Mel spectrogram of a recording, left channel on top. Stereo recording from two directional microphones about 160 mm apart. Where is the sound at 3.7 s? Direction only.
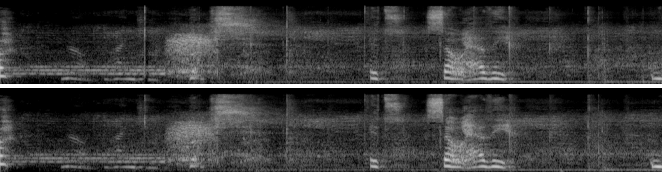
25° right (ahead or behind).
